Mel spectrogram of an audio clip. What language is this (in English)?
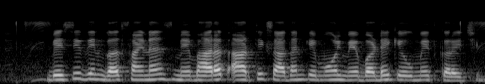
Magahi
